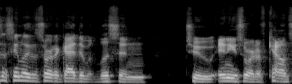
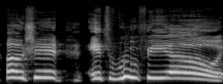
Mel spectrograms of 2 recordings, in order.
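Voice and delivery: high, loud, stretched-out cry of recognition; excited shout; 13 semitones higher, 4 dB louder, much slower than usual. Retold or imitated. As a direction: yell it out, thrilled to spot him.

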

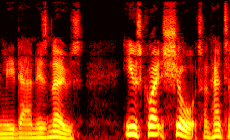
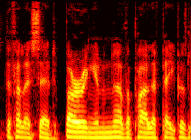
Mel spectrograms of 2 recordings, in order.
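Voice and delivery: ordinary talk

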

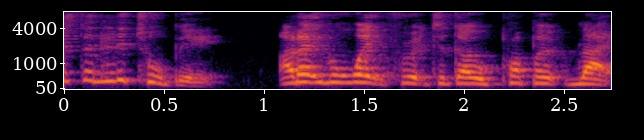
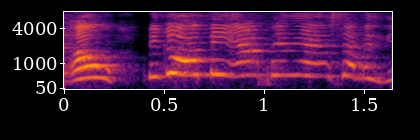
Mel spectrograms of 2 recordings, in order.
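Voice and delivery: imitating a friend; faster than usual. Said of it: "we keep saying".

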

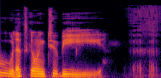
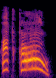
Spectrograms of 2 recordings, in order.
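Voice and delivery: high-pitched call to a companion; in-character yell. Acted. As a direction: yell it high, as if across a room. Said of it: "And I'm gonna yell".

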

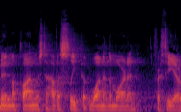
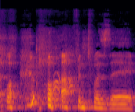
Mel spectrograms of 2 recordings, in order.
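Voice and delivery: words bubbling through a laugh; giggling through the opening words; 5 semitones higher, 10 dB louder, slower than usual. Real, not acted. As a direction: laugh as you start to tell it. Laughing while starting the crash story.

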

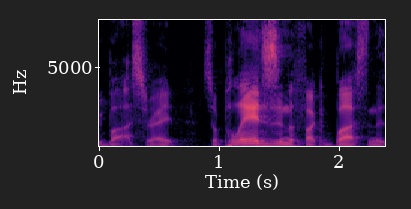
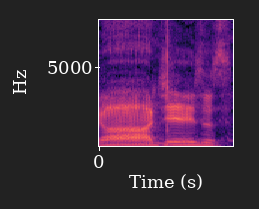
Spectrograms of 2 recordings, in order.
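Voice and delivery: mock dismay; 8 semitones higher, 10 dB louder, much slower than usual. Retold dismay.

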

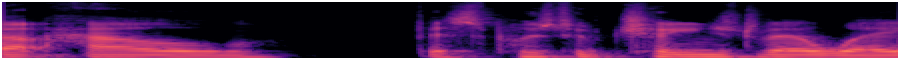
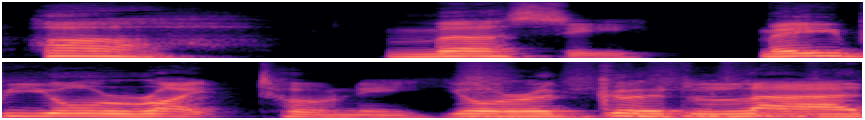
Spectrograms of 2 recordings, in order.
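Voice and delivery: louder, gruff captain giving in; sighing captain; 3 semitones higher, 9 dB louder than usual. Acted. Captain sighs and praises Tony for mercy. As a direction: relent with a sigh, grudging praise. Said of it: "The captain sighs and he says".

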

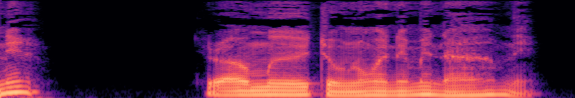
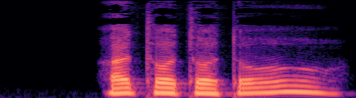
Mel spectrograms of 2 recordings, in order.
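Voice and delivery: mock apology; 8 semitones higher, much slower than usual. Acting the sorry mind after scolding.

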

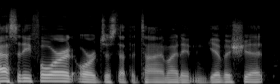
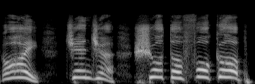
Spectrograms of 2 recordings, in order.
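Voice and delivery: loud, high, drawn-out Irish movie-quote yell; shouted Irish accent; 7 dB louder than usual. Acted. Quoting The Commitments at somebody being too loud, shouted Irish accent. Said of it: "from The Commitments".

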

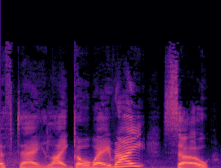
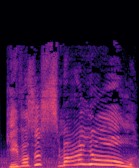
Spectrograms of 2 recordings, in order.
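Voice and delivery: high, boisterous jollying along; loud rallying; 7 semitones higher, 5 dB louder, slower than usual. Acted. Organiser brushing off a worried mum, boisterous. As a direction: cut in loudly and rally everyone.

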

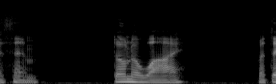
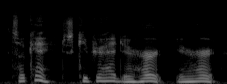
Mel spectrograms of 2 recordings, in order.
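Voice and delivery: higher, gentle soothing voice; soothing a scared dog; 6 semitones higher than usual. Acted. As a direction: coax him calm like a frightened animal. Friend comforts injured man.

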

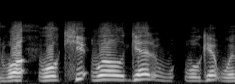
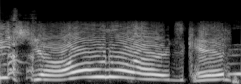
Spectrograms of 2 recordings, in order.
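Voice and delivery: gloating taunt; 8 semitones higher, 6 dB louder, much slower than usual. Pretend. Gloating over defeated opponent.

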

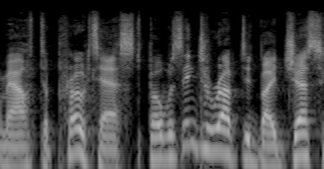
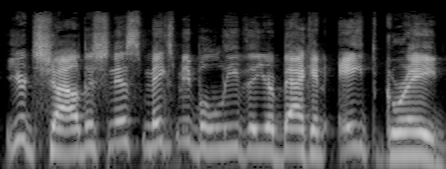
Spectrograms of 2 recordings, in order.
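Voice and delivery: higher, taunting comeback; smirking; 7 semitones higher, 4 dB louder than usual. A narrator's reading. Young founder answering his bully back, smirking. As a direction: needle him with a smirk. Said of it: "I smirked".

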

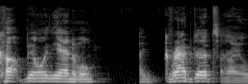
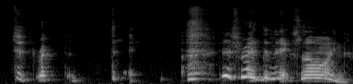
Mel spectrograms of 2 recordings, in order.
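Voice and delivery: soft, breathless laughing wheeze; helpless laughter; 13 semitones higher, 6 dB quieter than usual. Real, not acted. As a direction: struggle to speak through the giggles. Too tickled to keep reading.

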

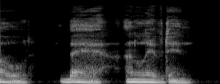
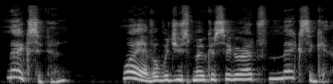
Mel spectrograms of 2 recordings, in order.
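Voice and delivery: high, plummy English don, scandalised; aghast posh don; 12 semitones higher than usual. Acted. The don appalled by the detective's Mexican cigarettes, high plummy voice. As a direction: pitch way up, appalled at the very idea.

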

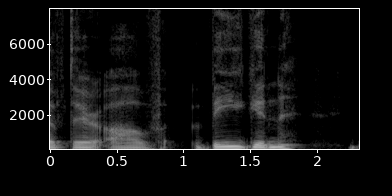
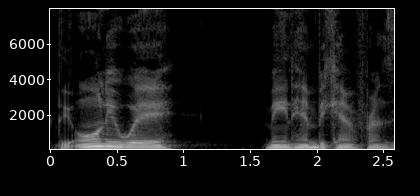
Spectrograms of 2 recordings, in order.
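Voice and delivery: ordinary talk

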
